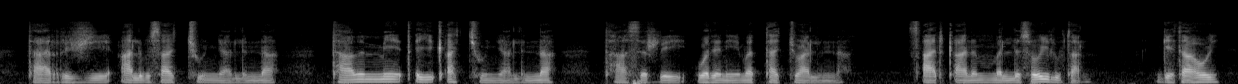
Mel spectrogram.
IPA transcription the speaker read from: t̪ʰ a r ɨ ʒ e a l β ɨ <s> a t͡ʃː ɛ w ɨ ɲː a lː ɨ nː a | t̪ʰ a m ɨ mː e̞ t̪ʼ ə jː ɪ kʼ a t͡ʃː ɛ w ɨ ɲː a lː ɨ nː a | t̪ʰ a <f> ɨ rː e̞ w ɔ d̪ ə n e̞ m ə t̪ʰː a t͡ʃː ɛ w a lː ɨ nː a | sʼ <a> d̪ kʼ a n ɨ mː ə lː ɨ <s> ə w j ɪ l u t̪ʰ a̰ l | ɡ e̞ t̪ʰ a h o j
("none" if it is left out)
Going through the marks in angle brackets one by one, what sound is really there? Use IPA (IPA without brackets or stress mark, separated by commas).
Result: s, s, a, s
